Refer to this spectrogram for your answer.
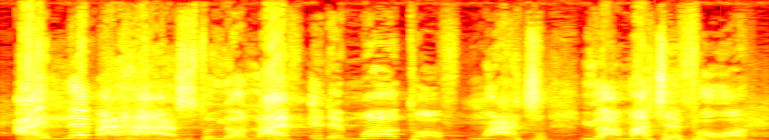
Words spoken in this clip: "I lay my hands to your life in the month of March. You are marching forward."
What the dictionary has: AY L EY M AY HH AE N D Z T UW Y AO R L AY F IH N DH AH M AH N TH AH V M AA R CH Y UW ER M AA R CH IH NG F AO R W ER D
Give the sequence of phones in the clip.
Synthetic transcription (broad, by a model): AY L EY M AY HH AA N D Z T UW Y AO L AY F IH N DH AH M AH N T AH V M AA CH Y UW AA M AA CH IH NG F AO W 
